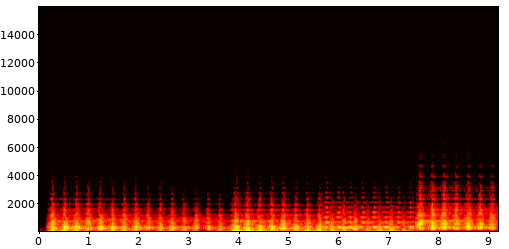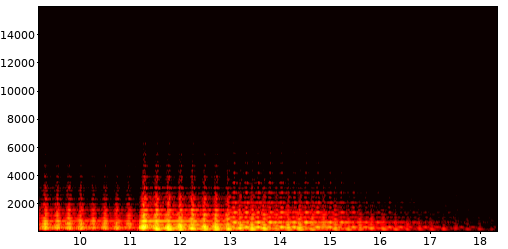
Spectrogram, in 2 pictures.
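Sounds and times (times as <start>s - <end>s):
chillout synthesizer pad on a Yamaha SY55: 0.2s - 16.8s.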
